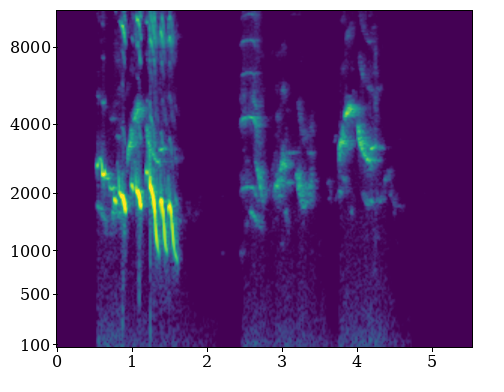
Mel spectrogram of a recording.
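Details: Rival-calling Black-naped oriole gives one loud burst of chattering notes ending in three fast descending slurs, then softer, scattered short notes and a higher squeaky note a few seconds later.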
